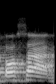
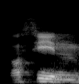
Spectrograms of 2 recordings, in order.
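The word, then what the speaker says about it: طس: Ya jangan juga tosa gitu kan thosa bukan ya. Tapi th to thosin kan gitu ya.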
